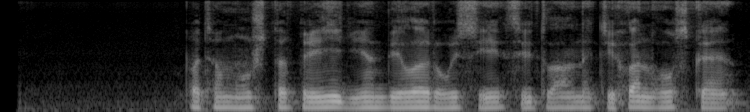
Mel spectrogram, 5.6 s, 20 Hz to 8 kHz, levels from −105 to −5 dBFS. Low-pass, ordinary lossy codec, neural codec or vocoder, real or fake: none; none; codec, 16 kHz, 2 kbps, FunCodec, trained on LibriTTS, 25 frames a second; fake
